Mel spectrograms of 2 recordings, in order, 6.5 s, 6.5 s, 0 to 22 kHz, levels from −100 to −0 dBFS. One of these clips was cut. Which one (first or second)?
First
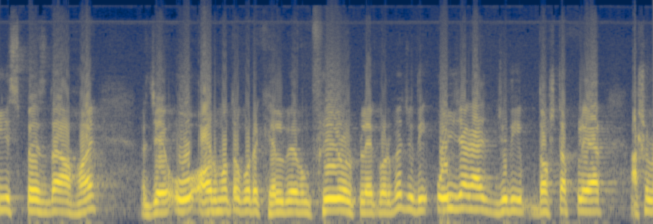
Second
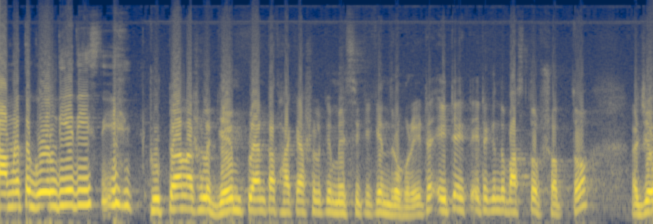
second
